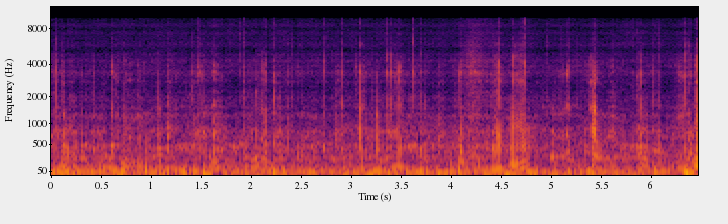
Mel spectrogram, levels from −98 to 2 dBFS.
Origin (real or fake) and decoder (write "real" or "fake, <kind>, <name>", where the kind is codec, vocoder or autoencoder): fake, codec, SNAC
